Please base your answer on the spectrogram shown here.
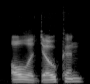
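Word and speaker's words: Oladokun: about uh you know am i pronouncing it correctly when i say olodokan yes so talk about ole dokin and uh his future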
